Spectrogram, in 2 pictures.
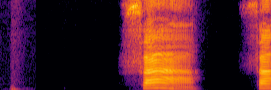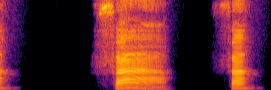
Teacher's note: اس کی ادائیگی اوپر کے سامنے والے 2 دانتوں کی نوک نچلے ہونٹ کے اندرونی گیلے حصے پر لگتی ہے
